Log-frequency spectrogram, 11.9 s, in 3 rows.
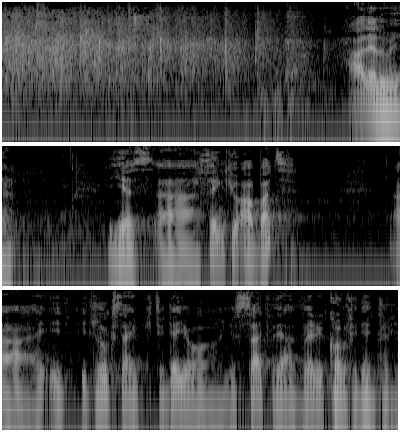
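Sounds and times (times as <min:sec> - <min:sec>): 
audience applause: 0:00.0 - 0:03.3
speech: 0:03.5 - 0:04.2, 0:05.0 - 0:07.0, 0:07.9 - 0:11.9.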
